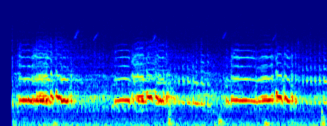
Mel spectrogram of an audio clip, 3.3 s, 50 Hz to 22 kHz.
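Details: Wintering sandhill cranes at Hiwassee Wildlife Refuge, Birchwood, Tennessee, on January 16, 2013: a dense chorus of overlapping rolling, trumpeting rattles from many birds, with a steady murmur of calls in between.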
